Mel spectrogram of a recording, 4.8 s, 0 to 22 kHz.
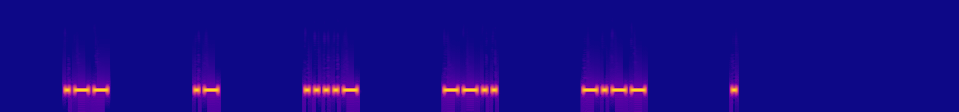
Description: Morse code, heard as a keyed tone, about 52 wpm, spaced as for 17 wpm, 700 Hz. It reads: WA4ZYE
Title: USA Call Signs - 6 Characters - 6x Character Spacing - 50wpm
